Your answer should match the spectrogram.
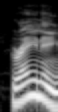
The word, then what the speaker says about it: Groening: it Matt Groening or Groening? Groening. I just want to make sure I got his name right. He always says his name rhymes with complaining.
